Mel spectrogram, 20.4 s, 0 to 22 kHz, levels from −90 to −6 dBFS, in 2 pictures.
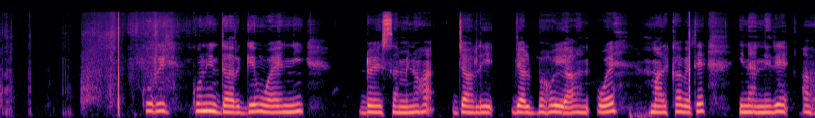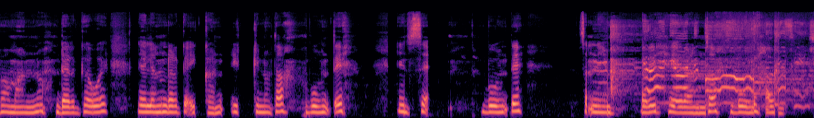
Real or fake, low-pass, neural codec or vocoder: fake; 14.4 kHz; vocoder, 44.1 kHz, 128 mel bands every 512 samples, BigVGAN v2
